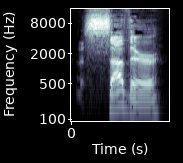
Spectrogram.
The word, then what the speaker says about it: Sotheby's: He says it's pronounced Souther, like mother bees.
